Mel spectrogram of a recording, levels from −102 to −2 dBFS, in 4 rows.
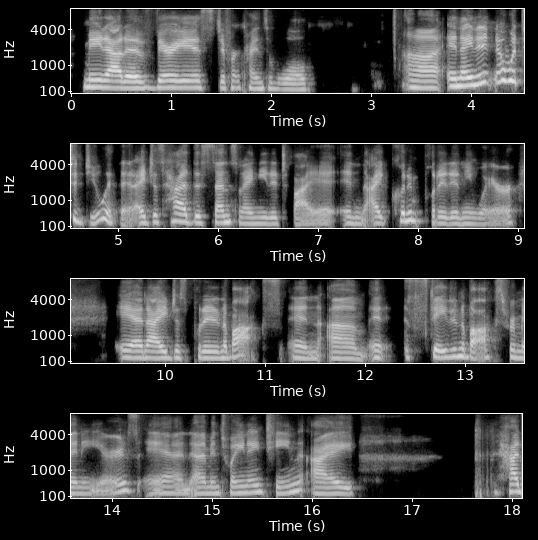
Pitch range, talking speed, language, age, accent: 170-205 Hz, 190 wpm, English, 20-39, American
